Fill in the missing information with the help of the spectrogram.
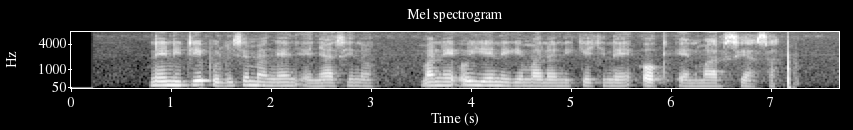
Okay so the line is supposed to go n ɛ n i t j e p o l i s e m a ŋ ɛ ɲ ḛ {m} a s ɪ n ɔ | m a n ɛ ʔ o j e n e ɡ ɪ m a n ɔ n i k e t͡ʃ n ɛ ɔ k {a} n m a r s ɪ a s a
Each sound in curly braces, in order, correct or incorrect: incorrect: ɲ, incorrect: ɛ

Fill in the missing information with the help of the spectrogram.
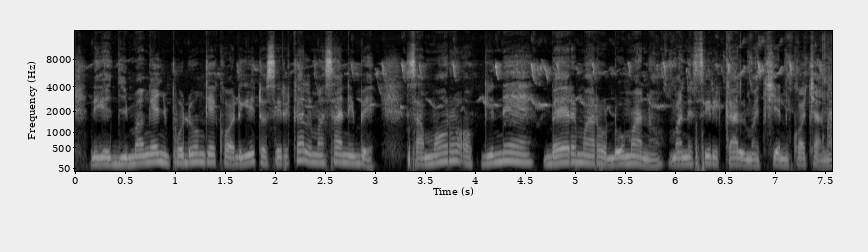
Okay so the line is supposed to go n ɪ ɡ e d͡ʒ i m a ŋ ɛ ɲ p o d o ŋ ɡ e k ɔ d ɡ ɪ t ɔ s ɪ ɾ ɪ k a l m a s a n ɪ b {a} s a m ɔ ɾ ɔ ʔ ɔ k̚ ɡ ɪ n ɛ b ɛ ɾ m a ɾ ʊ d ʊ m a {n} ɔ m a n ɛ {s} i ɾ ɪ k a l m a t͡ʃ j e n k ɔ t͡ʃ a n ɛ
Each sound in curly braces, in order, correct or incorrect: incorrect: e, correct, correct

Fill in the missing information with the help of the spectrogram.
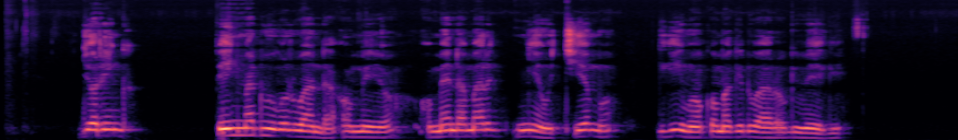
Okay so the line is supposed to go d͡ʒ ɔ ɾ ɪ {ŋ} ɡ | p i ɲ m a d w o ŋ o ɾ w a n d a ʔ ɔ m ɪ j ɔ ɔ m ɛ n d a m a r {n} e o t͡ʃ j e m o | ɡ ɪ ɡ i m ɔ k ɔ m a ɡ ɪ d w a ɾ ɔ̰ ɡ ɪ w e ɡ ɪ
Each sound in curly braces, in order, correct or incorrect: correct, incorrect: ɲ

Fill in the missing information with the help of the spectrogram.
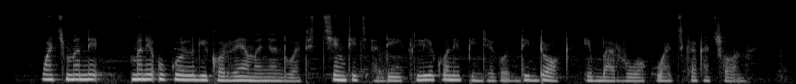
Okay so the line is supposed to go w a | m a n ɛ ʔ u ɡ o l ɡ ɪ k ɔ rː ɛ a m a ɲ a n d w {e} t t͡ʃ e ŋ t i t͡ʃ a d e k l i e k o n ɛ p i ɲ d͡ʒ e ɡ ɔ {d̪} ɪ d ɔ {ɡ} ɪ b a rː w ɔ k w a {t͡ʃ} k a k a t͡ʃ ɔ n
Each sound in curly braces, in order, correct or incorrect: incorrect: a, correct, incorrect: k, correct

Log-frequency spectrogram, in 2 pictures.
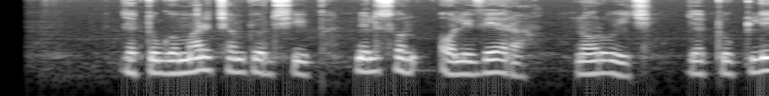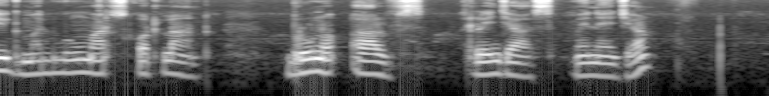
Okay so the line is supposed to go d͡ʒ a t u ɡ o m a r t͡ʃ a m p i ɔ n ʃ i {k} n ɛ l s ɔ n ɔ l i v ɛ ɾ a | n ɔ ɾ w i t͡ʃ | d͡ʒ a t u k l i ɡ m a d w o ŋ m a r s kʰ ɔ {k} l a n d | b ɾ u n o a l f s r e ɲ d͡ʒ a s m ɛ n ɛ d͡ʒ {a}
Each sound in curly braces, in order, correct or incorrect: incorrect: p, incorrect: t, correct

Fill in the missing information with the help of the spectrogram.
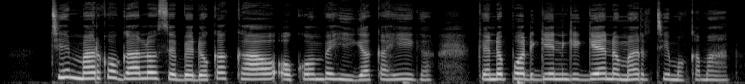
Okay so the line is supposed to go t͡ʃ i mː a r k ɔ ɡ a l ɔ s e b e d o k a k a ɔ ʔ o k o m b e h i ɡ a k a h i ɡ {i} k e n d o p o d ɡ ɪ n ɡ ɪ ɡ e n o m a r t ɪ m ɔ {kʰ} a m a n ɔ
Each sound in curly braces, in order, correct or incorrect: incorrect: a, incorrect: k

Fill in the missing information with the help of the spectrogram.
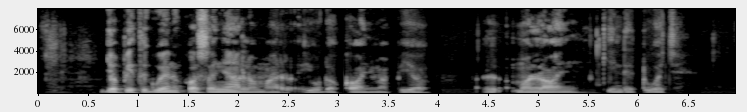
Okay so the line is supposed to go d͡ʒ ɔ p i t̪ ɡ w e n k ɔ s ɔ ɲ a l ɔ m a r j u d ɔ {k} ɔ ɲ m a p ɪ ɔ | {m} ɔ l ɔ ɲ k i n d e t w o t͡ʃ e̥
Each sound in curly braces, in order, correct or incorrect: correct, correct

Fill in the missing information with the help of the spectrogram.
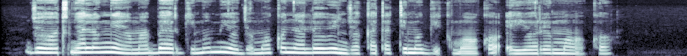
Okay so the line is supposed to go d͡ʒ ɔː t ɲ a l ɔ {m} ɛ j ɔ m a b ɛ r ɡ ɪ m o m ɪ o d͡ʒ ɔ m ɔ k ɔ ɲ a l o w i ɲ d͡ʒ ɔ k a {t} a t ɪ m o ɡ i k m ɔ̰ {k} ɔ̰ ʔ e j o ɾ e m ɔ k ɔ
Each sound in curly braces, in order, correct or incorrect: incorrect: ŋ, correct, correct

